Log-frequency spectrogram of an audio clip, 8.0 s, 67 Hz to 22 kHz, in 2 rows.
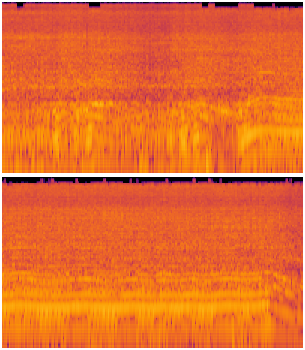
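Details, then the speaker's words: Husqvarna 36 two-stroke chainsaw after carburetor, fuel line and fuel filter replacement, low screw 1.5 turns out, high 2.5: fires, blips, climbs cleanly to a steady high scream without bogging; healthy running. "Works great."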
